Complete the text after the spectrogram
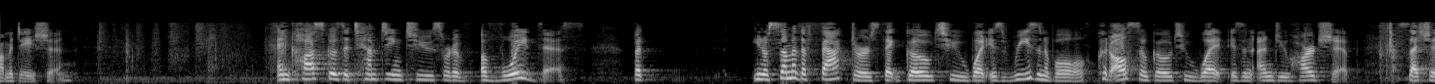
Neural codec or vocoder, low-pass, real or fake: none; 7.2 kHz; real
